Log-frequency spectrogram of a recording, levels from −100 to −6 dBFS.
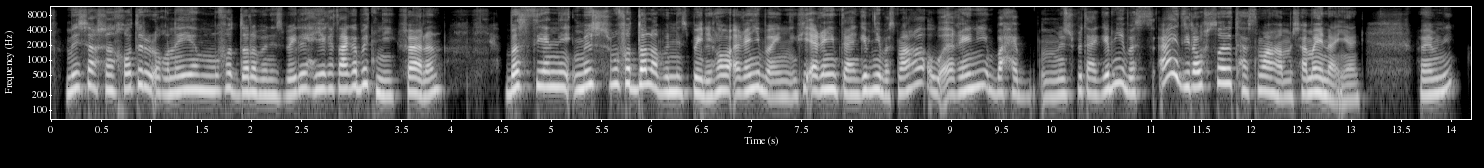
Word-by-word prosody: مش 275 +6 -1
عشان 260 -4 0
خاطر 275 +5 -1
الأغنية 235 +2 +1
مُفضلة 245 -2 0
بالنسبة 205 0 -3
لي، 270 +3 0
هي 260 +2 0
كانت 270 0 -6
عجبتني 270 -8 +1
فعلًا، 225 +2 +2 0.6
بس 290 +5 +2
يعني 295 -2 +2
مش 315 +4 +1
مُفضلة 325 -2 +4
بالنسبة 230 -1 0
لي، 195 +1 -2
هو 250 +1 +3
أغاني 250 +4 +2
ب 235 - -1
يعني 190 0 -4
في 200 - -4
أغاني 260 +1 +4
بتعجبني 240 +3 0
باسمعها، 230 - -2
وأغاني 245 +7 -1
باحب 220 -4 -4
مش 205 +3 -6
بتعجبني 240 +8 -1
بس 225 -2 -6
عادي 475 -11 +2
لو 290 0 +5
اشتغلت 335 -1 0
هاسمعها، 235 -4 -1
مش 195 +1 -8
هامانع 215 -5 +2
يعني، 165 +2 -8 0.5
فاهمني؟ 220 - -3
245 Hz, 160 wpm, -24 LUFS, 215-280 Hz, 0.6 s, لو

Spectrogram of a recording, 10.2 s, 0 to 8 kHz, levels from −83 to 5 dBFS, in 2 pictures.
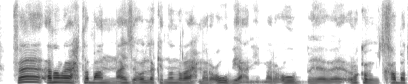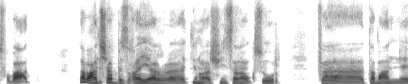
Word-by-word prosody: فأنا 230 -2 +5
رايح 200 - +5
طبعًا 175 -3 +2
أنا 140 -3 -6
عايز 160 -2 -1
اقول 165 +3 -1
لك 160 - -3
إن 145 +1 -10
أنا 155 -2 -4
رايح 145 -2 +1
مَرعوب 140 +4 -2
يعني 100 -5 -4
مَرعوب 130 +4 -5 0.6
رُكي 175 -1 -1
بتخبّط 150 +2 -1
في - - -13
بعض، - - +4 0.6
طبعًا - - +7
شاب 170 -4 +1
صغير 140 -3 +1
22 160 +1 -5
سنة 150 0 -1
وكسور، 160 +3 -6 0.5
فطبعًا 130 +3 -2
150 Hz, 140 wpm, -23 LUFS, 135-165 Hz, 0.6 s, طبعًا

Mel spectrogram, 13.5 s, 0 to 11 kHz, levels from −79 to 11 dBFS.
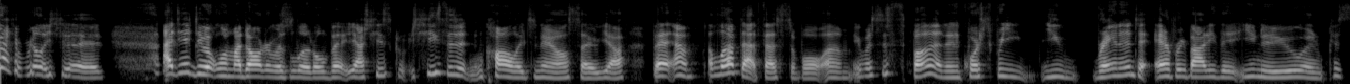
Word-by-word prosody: I - - -5
really 275 -2 -1
should. 195 -8 -2 0.6
I - - +9
did 340 0 -5
do 290 0 0
it 265 - +6
when 240 0 -1
my 220 -1 +5
daughter 220 -1 +5
was 195 0 -4
little, 185 -1 0
but, 195 0 0
yeah, 195 -2 +1
she's 245 +7 -12
gr - - -19
she's 320 +1 -8
in 275 -1 -6
it 240 -3 -3
in 210 - -14
college 195 -4 +3
now, 185 -3 -3
so, 180 -2 -4
yeah. 170 0 -1 0.3
But, 345 -1 +6
um, 235 -3 -1
I - - -2
love 305 +6 +4
that - - +3
festival, 175 -2 -3
um, 180 -1 -5
it - - -10
was 245 +2 -9
just 310 +2 -13 0.2
fun, 220 -2 +3
and 195 0 -4
of 195 - -11
course, 215 0 -1
free 220 -5 -10 0.2
you 205 -1 -12
ran 205 +6 +2
into 270 +2 -2
everybody 215 -2 +2
that 195 -2 -8
you 225 +1 -10
knew 200 0 -4
and 175 -3 -7
'cause 235 -4 -16
210 Hz, 215 wpm, -26 LUFS, 190-240 Hz, 0.6 s, I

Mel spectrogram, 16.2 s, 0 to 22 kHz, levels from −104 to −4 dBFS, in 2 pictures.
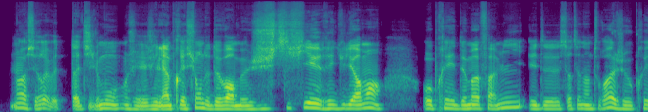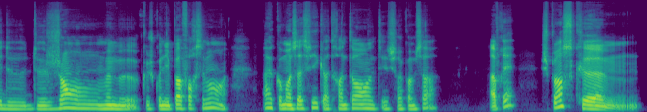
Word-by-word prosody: Mouais, 165 -8 +1
c'est 130 -1 0
vrai. 150 +2 0
Bah, - - -4
tu - - -4
as - - +4
dit - - -3
le 115 - -1
mot, 140 -1 +1
hein. 135 - -2
J'ai 115 -2 -1
j'ai 125 +1 +1
l'impression 130 +6 +4
de 145 - +1
devoir 125 0 +5
me 120 0 +2
justifier 150 +7 +2
régulièrement 140 +2 +2 0.5
auprès 140 +1 -1
de 130 +1 -1
ma 140 +1 +3
famille 160 +9 -2
et 130 - 0
de 125 -1 -2
certains 125 +2 -4
entourages, 130 +3 +1
auprès 130 +2 -3
de 120 -2 -5
de 120 0 -5
gens 145 +2 0
même 130 -2 0
que 130 - -9
je 130 - -10
connais 125 -1 0
pas 145 +3 +4
forcément, 140 +1 -4
hein: - - -18 0.4
«Ah, 165 +2 -1
comment 135 -3 +2
ça 135 +1 0
se 135 - -6
fait 170 +2 -3
qu'à - - -4
30 135 +1 -5
ans, 145 -1 +1
tu 130 - -15
es - - -6
déjà 130 0 -6
comme 125 -1 -4
ça?» 155 +4 -6 0.7
après, - - -1 0.3
je - - -8
pense 215 +5 +3
que, 145 - -3 0.5
hem, - - -12
135 Hz, 205 wpm, -24 LUFS, 125-145 Hz, 0.7 s, devoir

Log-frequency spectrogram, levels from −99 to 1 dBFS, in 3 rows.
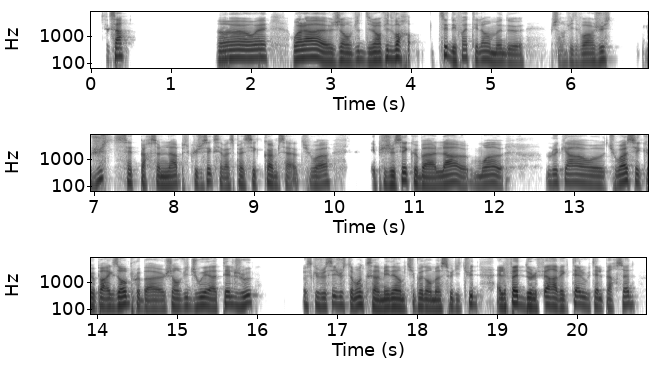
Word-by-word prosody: C'est - - -16
ça. 180 0 +3 1.1
Ah 155 +2 +3
ouais. 165 0 +2 0.3
Voilà. 160 -1 +6
Heu, 125 - 0
j'ai 125 +3 -1
envie 125 +2 -1
j'ai 120 +1 +1
envie 135 +4 +2
de - - -3
voir, 160 -2 +2 0.3
tu - - -37
sais, 205 - 0
des 130 - -1
fois, 165 +6 -5
tu 140 - -7
es - - -6
là, 140 - -1
en - - -1
mode 115 -1 -1
heu: 105 -2 -5 0.3
«J'ai - - -13
envie 110 +3 -12
de 105 - -14
voir 115 +2 -1
juste 135 +3 -5 0.4
juste 160 - -5
cette 140 -3 -5
personne-là» 120 0 0
parce - - -18
que - - -7
je 105 - -9
sais 150 - -1
que - - -10
ça 115 - -7
va 105 - -4
se 105 - -12
passer 120 +1 -3
comme 120 -1 -1
ça, - - -6
tu - - -18
vois, 120 +3 -1 0.5
et - - -8
puis, - - -8
je 120 - +3
sais 165 +6 +2
que 140 - 0
bah, 110 -3 +2
là, 130 +5 +3
heu, 110 - -4
moi, 125 +3 -1
heu, 110 - -3 0.5
le 135 +1 -4
cas, 140 0 -1
heu, 120 -2 -1
tu - - -13
vois, 140 +4 +6
c'est 145 -3 -2
que, - - -4
par 130 -1 +2
exemple, 140 +6 +3
heu, - - -1
bah, 110 -1 0
j'ai 110 - -4
envie 125 +1 -1
de 125 - -11
jouer 135 +2 +2
à 120 -2 +2
tel 150 +5 0
jeu 165 +5 0 0.5
parce 145 -6 -7
que 140 - -4
je 130 - 0
sais, 155 +4 -2
justement, 140 -1 +1
que - - -11
ça 125 - +3
va - - +3
m'aider 120 +3 +4
un 120 - +5
petit 115 +1 -9
peu 125 - +2
dans 120 -2 +2
ma 110 0 +2
solitude 125 +6 -4 0.2
et 125 - +1
le 125 - +3
fait 160 +4 +8
de 130 - +3
le 120 - +2
faire 145 +3 +3
avec 120 -4 +2
telle 155 -2 +2
ou 135 - -5
telle 125 -1 -2
personne, 150 +5 -3
130 Hz, 280 wpm, -23 LUFS, 120-145 Hz, 1.1 s, fait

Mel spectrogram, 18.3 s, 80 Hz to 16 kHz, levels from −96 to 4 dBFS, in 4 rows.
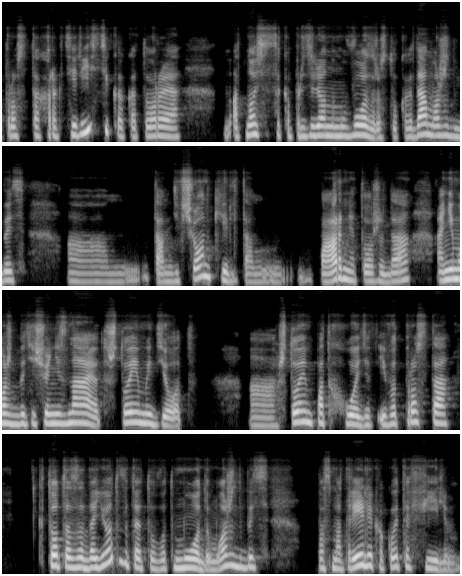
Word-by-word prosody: просто 200 0 -5
характеристика, 215 - -1
которая 185 0 -2 0.5
относится 225 +3 -2
к 190 - -12
определенному 200 +2 -1
возрасту. 190 -5 0
Когда, 210 +6 +2
может 210 -3 -2
быть, 190 +1 -4 0.4
ам, 165 +2 -11
там 165 +1 -3
девчонки, 230 +6 0
или 175 -1 -3
там, 160 - -9 0.2
м, 160 - -15 0.4
парни 195 +3 +4
тоже, 175 -1 -4
да, 180 +6 -1 0.3
они 200 +3 +4
может 215 -3 +4
быть 200 -1 -2
еще 205 +2 +2
не 210 0 +3
знают, 215 -4 +3
что 225 -1 +1
им 225 -2 +3
идет, 180 -3 -3 0.5
а, 165 -1 -7
что 225 +7 +3
им 240 -2 +3
подходит. 195 -5 0
И - - -2
вот 200 +1 -4
просто 230 -3 +2 0.4
кто-то 240 -3 +4
задает 210 - +3
вот 275 -8 -3
эту 190 -1 -1
вот 180 +1 -7
моду. 195 -4 +3
Может 220 +5 +1
быть, 215 +1 -3 0.5
посмотрели 195 +5 +3
какой-то 215 +1 -3
фильм 190 -2 -5
200 Hz, 150 wpm, -22 LUFS, 180-220 Hz, 0.5 s, парни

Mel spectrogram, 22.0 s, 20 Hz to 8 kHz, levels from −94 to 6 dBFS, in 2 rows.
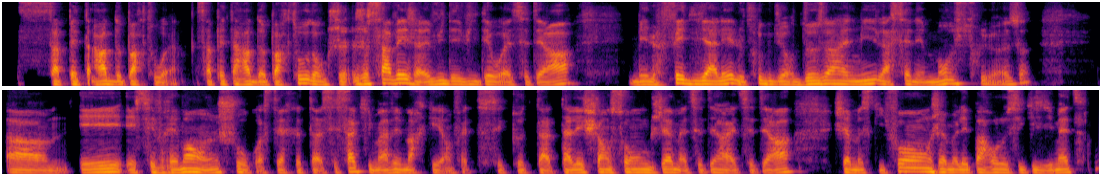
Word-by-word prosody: Ça - - -2
pétarade 105 +1 +2
de 100 - 0
partout, - - -1
ouais. - - -4 0.2
Ça - - -3
pétarade 100 -1 0
de 95 0 +2
partout, 135 +9 +1
donc 95 -4 +1
je 100 - 0
je 110 +1 +2
savais, 135 +4 +5
j'avais 95 -5 +2
vu 110 +4 +2
des 105 -1 0
vidéos 100 -1 -1
et 85 - -2
cetera 95 +9 -1 0.6
mais 100 +1 -1
le 95 - +1
fait 100 - +3
d'y 110 0 +3
aller, 115 +6 +5
le 105 -7 +1
truc 110 +4 -1
dure 100 -2 0
2 110 +5 +3
heures 115 -2 +3
et 105 - +2
1/2, 110 +5 +2
la 105 -4 +1
scène 95 0 -2
est 85 - -4
monstrueuse, 110 - -3 0.7
hem 90 -3 0
et 110 +3 +2
et 95 - -1
c'est 100 - -2
vraiment 95 +3 +3
un 95 +2 -1
show, 105 -2 -1
quoi, - - -7
c'est-à-dire - - -7
que - - -5
tu - - -6
as - - -1
c'est - - -7
ça 120 -1 +1
qui 115 -6 -5
m'avait 90 +2 -1
marqué, 85 -2 -4
en - - -8
fait, - - -12
c'est - - -8
que - - -12
tu - - -7
as - - +1
tu - - -8
as 90 - +3
les 95 +1 +1
chansons 100 0 +1
que 90 - -1
j'aime 100 +1 +1
et 80 - -4
cetera 95 -1 -4
et - - -7
cetera, 100 +6 -2 0.4
j'aime 95 -3 0
ce 90 - -5
qu'ils 85 - -9
font, 130 -2 +2
j'aime 105 -3 +1
les 95 0 +1
paroles 100 +1 -1
aussi 95 0 -2
qu'ils 90 -2 -4
y 90 - -3
mettent, 100 +2 -1
100 Hz, 215 wpm, -23 LUFS, 95-110 Hz, 0.7 s, savais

